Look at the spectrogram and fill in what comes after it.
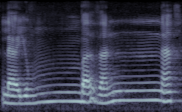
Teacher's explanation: நூனில் தஷ்தீத் இருக்கிறதுனால நம்ம என்ன பண்ணுவோம்? அக்மல் குன்னா கொடுக்கணும்.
